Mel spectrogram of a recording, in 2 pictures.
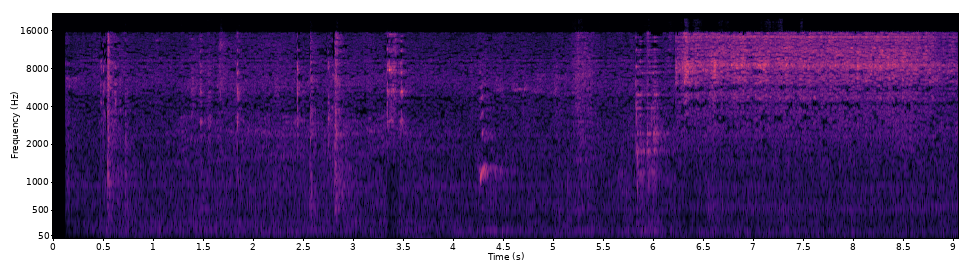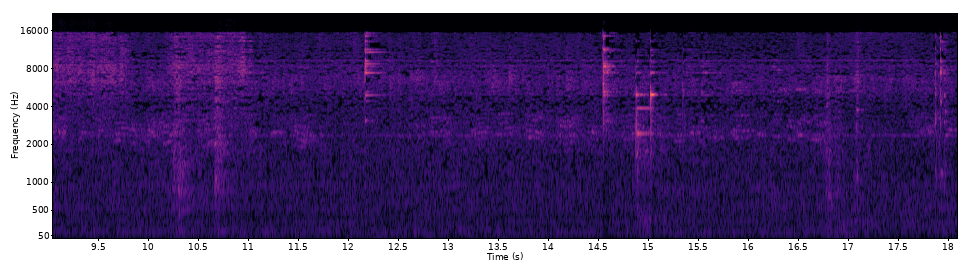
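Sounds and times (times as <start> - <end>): metal tools clinking: 1.3 - 3.7.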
